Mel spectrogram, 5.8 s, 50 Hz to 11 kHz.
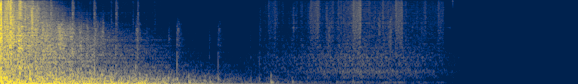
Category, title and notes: Sound effects > Other
Sound Design Elements Impact SFX PS 049
power, blunt, heavy, impact, sharp, design, strike, rumble, smash, force, game, collision, hard, percussive, shockwave, sfx, effects, cinematic, thudbang, sound, explosion, crash, audio, transient, hit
